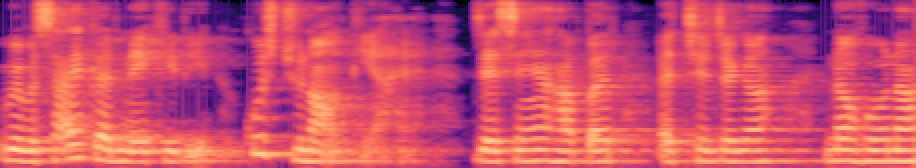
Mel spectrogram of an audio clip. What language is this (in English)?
Hindi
